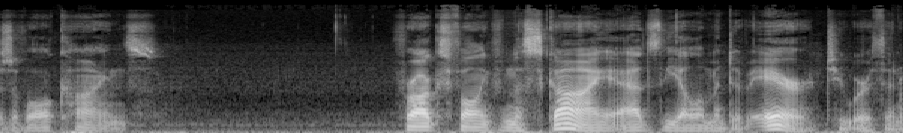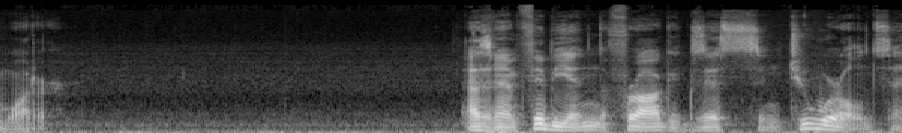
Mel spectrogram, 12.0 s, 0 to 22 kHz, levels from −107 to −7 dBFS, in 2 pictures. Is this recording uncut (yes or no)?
no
